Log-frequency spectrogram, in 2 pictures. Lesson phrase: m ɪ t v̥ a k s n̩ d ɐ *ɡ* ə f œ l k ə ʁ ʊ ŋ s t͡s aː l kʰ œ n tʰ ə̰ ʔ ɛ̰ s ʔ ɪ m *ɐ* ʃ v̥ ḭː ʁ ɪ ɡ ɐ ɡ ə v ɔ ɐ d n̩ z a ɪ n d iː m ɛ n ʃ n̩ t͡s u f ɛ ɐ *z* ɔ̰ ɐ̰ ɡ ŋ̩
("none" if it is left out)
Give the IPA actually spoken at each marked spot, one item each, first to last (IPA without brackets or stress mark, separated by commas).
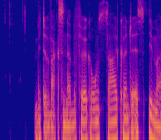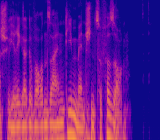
b, ɐ, z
